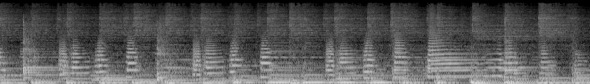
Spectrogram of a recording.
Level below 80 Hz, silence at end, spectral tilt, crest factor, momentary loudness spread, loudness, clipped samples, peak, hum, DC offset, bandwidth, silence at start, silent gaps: -22 dBFS; 0 s; -5.5 dB/octave; 16 dB; 3 LU; -18 LUFS; under 0.1%; -2 dBFS; none; 0.3%; 19 kHz; 0 s; none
